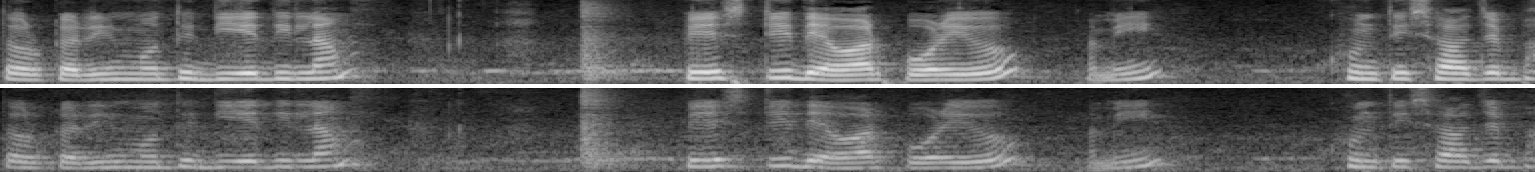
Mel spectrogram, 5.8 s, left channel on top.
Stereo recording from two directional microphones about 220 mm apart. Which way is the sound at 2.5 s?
40° left (ahead or behind).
